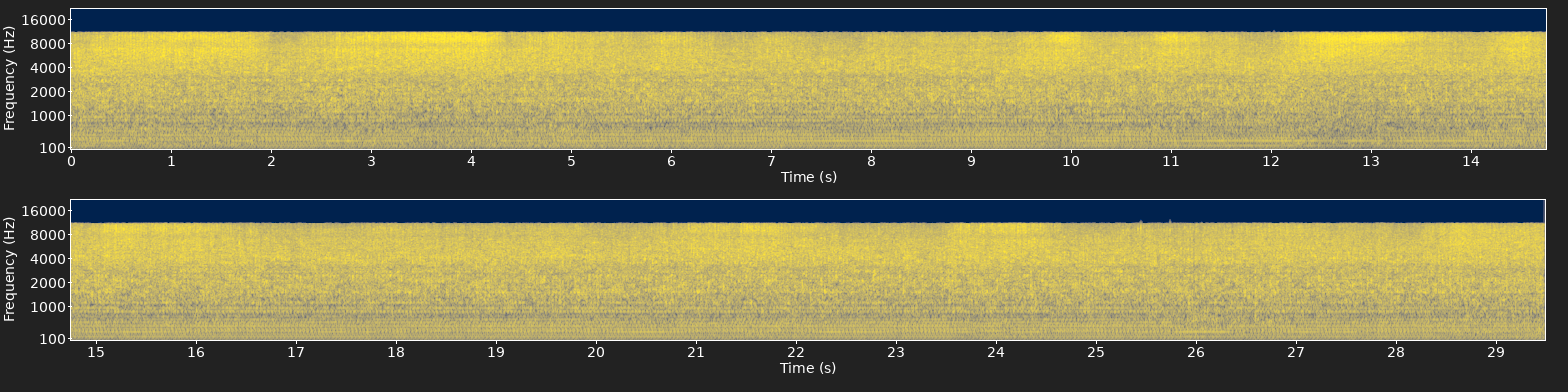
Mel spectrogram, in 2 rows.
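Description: Gas-engine pressure washer running steadily at full pressure while a 14-inch Whirl-a-Way surface cleaner sprays onto concrete: an even engine hum under a constant water hiss.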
